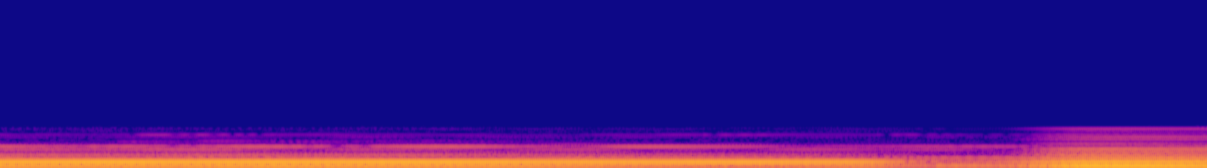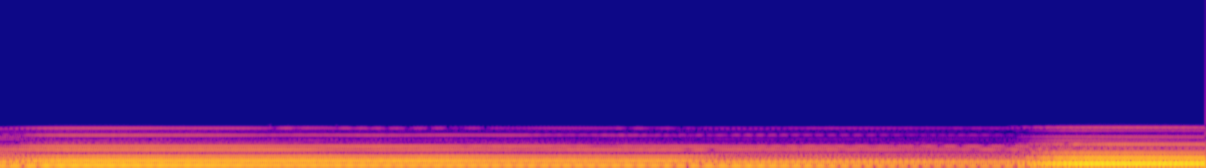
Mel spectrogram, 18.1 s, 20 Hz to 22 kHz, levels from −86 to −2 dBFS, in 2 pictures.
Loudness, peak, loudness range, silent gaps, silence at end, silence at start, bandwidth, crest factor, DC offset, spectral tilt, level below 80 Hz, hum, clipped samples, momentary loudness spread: -20 LUFS; -4 dBFS; 6 LU; none; 0 s; 0 s; 1 kHz; 14 dB; under 0.1%; -18 dB/octave; -24 dBFS; 60 Hz at -30 dBFS; under 0.1%; 11 LU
